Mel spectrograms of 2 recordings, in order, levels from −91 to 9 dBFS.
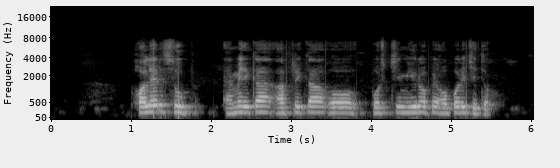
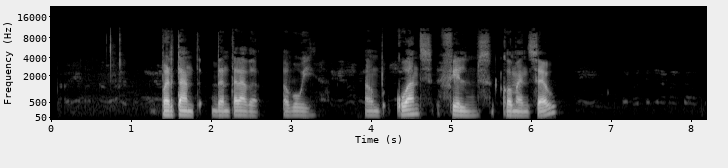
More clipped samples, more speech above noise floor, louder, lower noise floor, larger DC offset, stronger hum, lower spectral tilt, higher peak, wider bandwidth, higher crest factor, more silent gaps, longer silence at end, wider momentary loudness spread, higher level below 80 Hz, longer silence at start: neither; about the same, 48 dB vs 51 dB; second, -27 LUFS vs -24 LUFS; about the same, -74 dBFS vs -75 dBFS; neither; neither; about the same, -7 dB/octave vs -6 dB/octave; second, -8 dBFS vs -2 dBFS; second, 7.6 kHz vs 10.5 kHz; second, 18 dB vs 26 dB; neither; second, 0.5 s vs 1.9 s; second, 10 LU vs 17 LU; about the same, -64 dBFS vs -66 dBFS; second, 1.05 s vs 1.4 s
